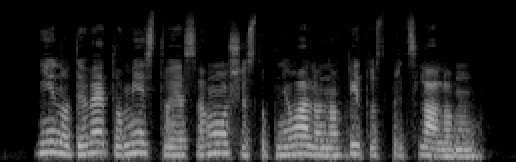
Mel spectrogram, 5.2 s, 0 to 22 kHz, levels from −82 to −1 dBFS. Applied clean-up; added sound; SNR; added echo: neural mask model RNNoise.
